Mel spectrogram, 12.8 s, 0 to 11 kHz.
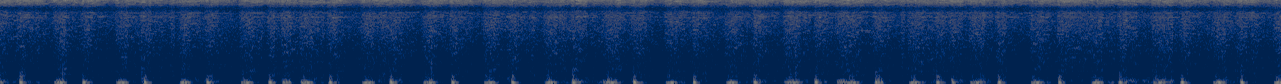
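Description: Steady paired low thumps at about 98 beats a minute over a faint hiss; a regular heartbeat.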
